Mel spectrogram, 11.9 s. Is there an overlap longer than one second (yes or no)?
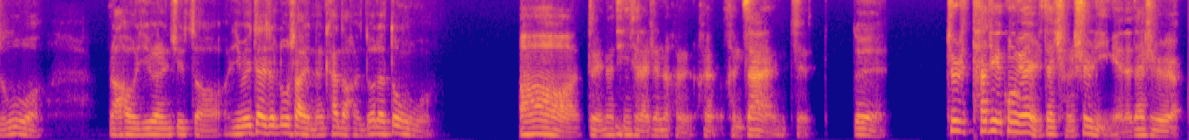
no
